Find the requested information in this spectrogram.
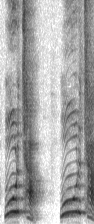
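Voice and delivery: মূর্ছা said high with a clear r before ছা; emphatic teaching demo. Shown as a demonstration. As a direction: model মূর্ছা with a distinct r. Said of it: "উচ্চারণটা হবে মূর্ছা".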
